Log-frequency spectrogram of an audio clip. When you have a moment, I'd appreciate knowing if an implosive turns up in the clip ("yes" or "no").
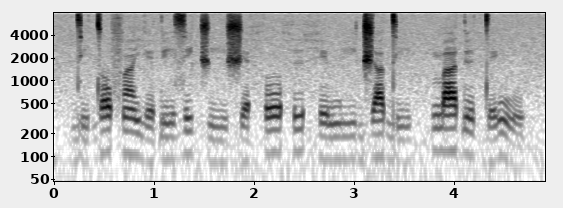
yes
